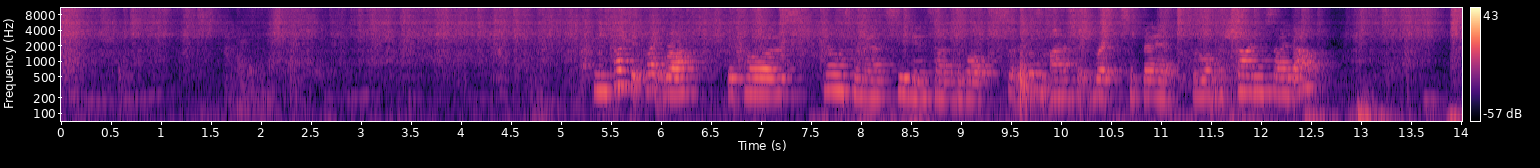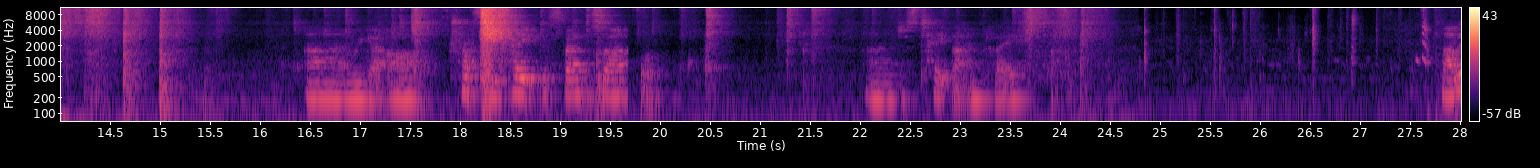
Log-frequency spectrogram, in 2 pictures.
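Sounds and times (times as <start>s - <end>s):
aluminium foil crinkling: 0.0s - 22.6s, 23.2s - 28.0s
woman speaking: 5.3s - 12.8s, 16.4s - 19.7s, 22.1s - 23.9s, 27.7s - 28.0s.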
